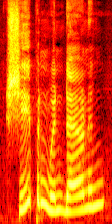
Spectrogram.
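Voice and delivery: high-pitched put-on Irish accent. Shown as a demonstration. Doing the assigned Irish accent round the table, comic Irish accent.

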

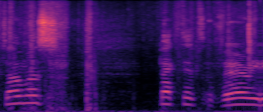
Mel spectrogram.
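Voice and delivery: ordinary talk, nothing marked

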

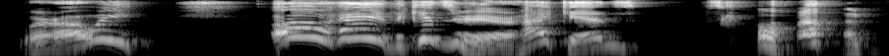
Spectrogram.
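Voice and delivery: high, perky little voice, suddenly awake; a character waking up and spotting the kids, pitched high. Acted. Character wakes, greets the kids.

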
